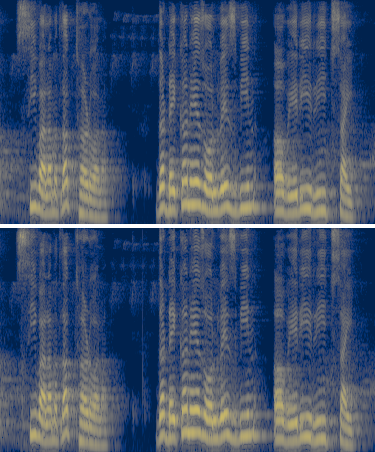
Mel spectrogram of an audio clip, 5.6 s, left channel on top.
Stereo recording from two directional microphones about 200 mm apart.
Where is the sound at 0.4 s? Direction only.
Centre (ahead or behind).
